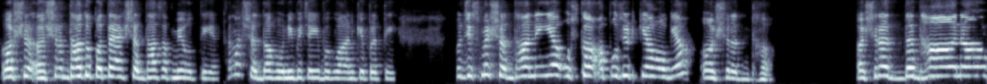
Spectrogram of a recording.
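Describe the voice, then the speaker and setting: A woman teaching an online class, patiently drilling the pronunciation of a verse and repeating syllables slowly. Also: sits high. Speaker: Sanskrit verse recitation teacher. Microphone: video call.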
